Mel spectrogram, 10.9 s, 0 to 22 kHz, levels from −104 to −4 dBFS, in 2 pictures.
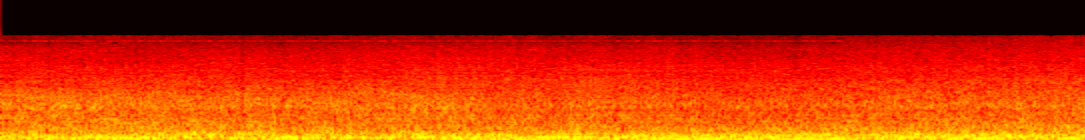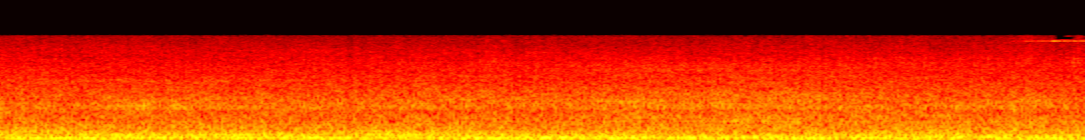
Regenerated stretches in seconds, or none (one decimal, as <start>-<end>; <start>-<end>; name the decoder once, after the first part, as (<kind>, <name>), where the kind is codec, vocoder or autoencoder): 0.0-4.2 (codec, SNAC)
